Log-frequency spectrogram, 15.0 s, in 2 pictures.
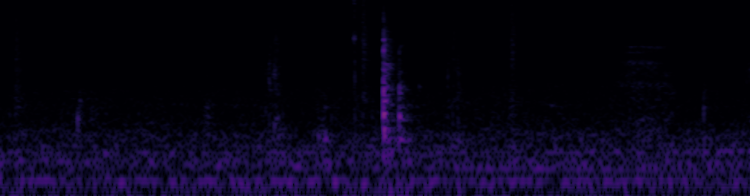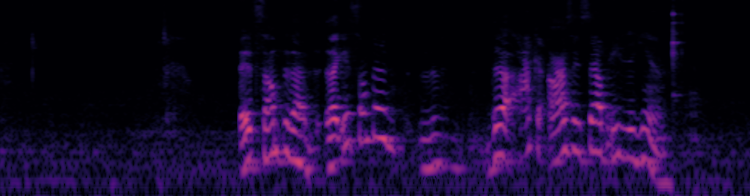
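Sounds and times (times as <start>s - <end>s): person chewing wetly: 0.0s - 4.5s, 6.7s - 9.3s
mouth clicks and smacks: 7.0s - 9.3s.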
